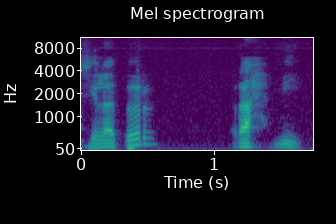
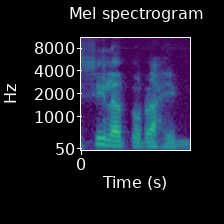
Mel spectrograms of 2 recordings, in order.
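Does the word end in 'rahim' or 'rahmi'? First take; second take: rahmi; rahim. First: The word ends with the sounds 'rahmi'. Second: The word ends with the sounds 'rahim'. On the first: The speaker calls it wrong. "bukan silatur rahmi" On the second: The speaker calls it right. "Jadi silaturrahim bukan"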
